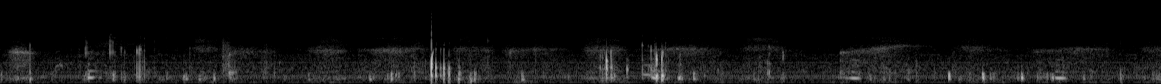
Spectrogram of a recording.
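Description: Frequent gurgles, squeaks and drawn-out groaning rumbles from the belly: active stomach growling in someone with irritable bowel syndrome.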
